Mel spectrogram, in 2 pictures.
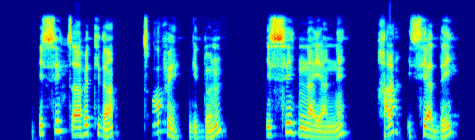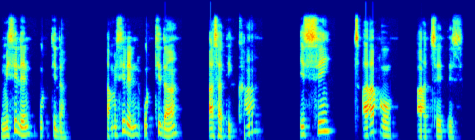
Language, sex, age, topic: Gamo, male, 18-24, government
